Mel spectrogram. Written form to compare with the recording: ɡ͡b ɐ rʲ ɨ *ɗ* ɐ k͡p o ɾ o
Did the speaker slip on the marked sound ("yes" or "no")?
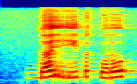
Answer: yes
